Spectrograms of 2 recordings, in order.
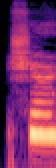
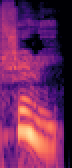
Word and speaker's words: Shere: review of the film Sher hey's name is also pronounced as sure height but she called herself Sherry and I'm going with that pronunciation it's easy to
